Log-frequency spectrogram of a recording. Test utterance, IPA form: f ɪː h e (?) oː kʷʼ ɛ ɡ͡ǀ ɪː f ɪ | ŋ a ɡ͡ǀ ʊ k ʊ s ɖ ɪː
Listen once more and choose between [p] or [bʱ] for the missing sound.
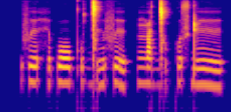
p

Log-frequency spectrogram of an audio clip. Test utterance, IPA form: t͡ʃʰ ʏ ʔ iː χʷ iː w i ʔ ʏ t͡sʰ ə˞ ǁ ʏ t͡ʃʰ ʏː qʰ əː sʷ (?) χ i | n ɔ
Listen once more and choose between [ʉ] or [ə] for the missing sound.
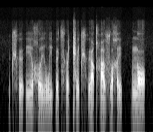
ə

